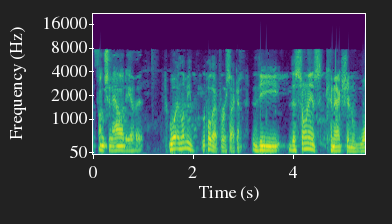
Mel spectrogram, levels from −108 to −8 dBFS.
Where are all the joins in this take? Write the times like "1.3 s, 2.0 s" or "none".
2.2 s, 3.1 s

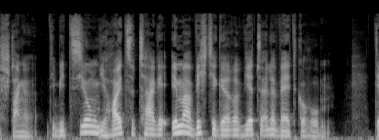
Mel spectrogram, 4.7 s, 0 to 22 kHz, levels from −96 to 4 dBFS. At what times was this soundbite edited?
1.2 s

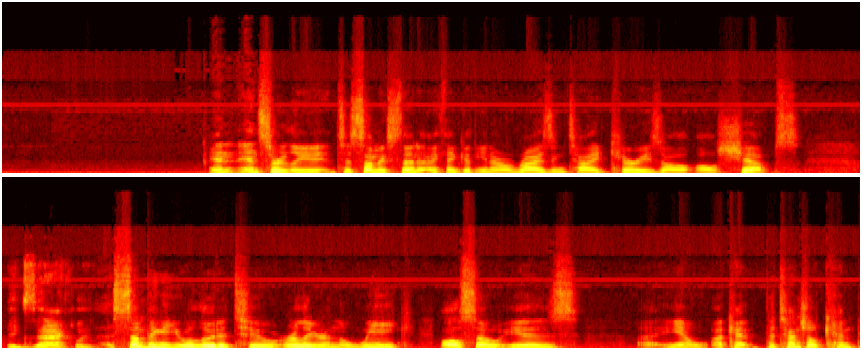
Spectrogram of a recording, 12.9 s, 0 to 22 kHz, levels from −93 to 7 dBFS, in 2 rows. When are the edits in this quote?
3.5 s, 9.7 s

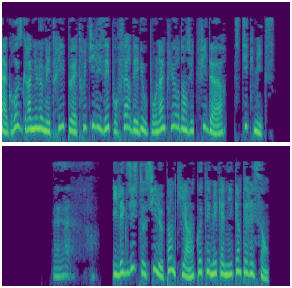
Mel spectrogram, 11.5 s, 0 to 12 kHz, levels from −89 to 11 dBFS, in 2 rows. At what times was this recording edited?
2.8 s, 3.8 s, 9.2 s

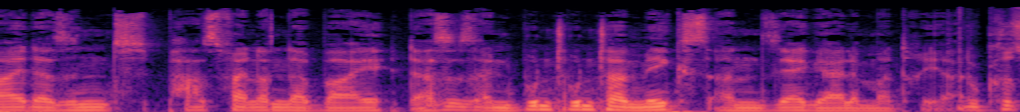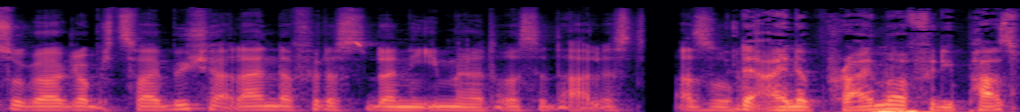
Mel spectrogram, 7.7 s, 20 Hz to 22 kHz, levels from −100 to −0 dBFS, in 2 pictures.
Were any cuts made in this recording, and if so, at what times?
1.0 s, 1.8 s, 2.1 s, 6.6 s

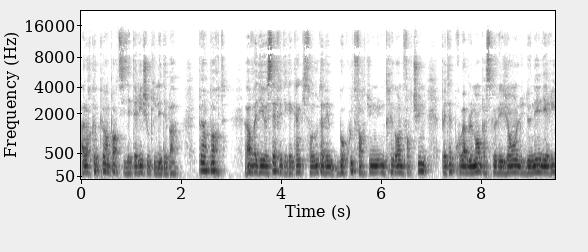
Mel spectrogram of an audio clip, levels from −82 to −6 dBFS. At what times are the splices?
none

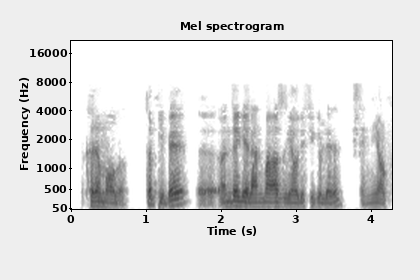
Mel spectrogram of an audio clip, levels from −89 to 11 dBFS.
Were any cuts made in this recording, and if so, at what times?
1.2 s

